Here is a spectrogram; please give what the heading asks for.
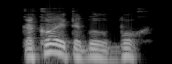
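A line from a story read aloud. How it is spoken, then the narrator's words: Whispered. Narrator (Russian): прошептал я Дартарусу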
